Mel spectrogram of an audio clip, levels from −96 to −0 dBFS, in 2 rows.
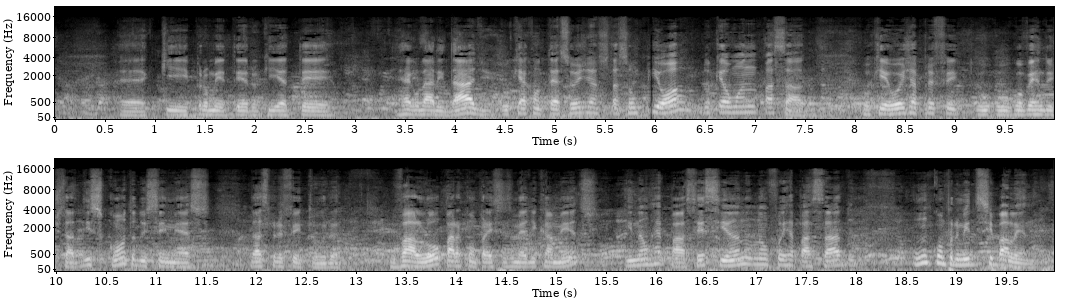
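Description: The audio has a brief dropout from about 5.94 to 6.00 s, a short dip of about 43 ms. It's AAC frame loss with muting, consistent with a single lost frame: the decoder zeroed that frame's spectrum, so the overlapping windows fade the sound out and back in.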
